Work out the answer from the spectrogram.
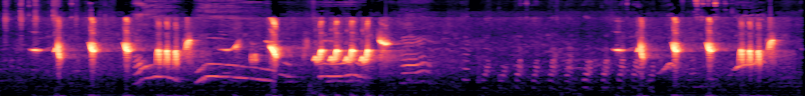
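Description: Birds chirping and whistling in quick sharp chirps and rapid trills with sweeping whistled notes; the same phrase of calls comes twice.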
